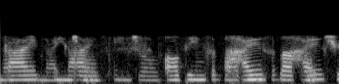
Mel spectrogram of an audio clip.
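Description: From start to finish, a doubled audio track runs under the speech: a second full-band copy, roughly 5 dB quieter, trails by about 0.7 s, likely from a slower capture path. On a waveform, every burst repeats as a fainter twin, with no decay tail.

The AMR narrowband mobile codec also runs throughout. Nothing passes above 3.9 kHz, so a spectrogram shows a flat ceiling there. The buzzy, synthetic texture points to the 7.95 kbit/s mode.

Speech cut by the noise suppressor comes at 0.38–0.57 s (down about 8 dB), 0.9–1.59 s (about 11 dB) and 2.12–2.27 s (about 10 dB). Those stretches sound swallowed, and their waveform envelope sags.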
